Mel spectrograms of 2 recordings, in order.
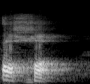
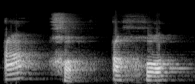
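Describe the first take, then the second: First: Teacher showing the mistake in akha; wrong vowel. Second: Akha with an open a and a rasped kh; teacher modelling the correct akha. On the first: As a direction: show the rounded akha as the error. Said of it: "Don't say". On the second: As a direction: rasp the kh in akha. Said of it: "Don't say akha". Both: Shown as a demonstration.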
